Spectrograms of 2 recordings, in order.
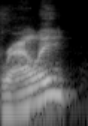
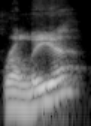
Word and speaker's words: Raleigh: remember Chad Ochocinco uh didn't realize how to pronounce Raleigh correctly. He thought it was pronounced Ralea.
